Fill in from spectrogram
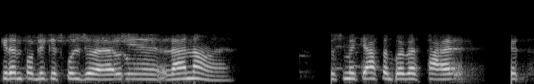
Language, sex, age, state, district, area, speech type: Hindi, female, 30-45, Bihar, Madhepura, rural, conversation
